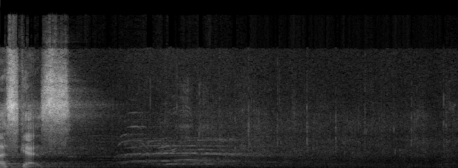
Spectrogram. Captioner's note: audience cheering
